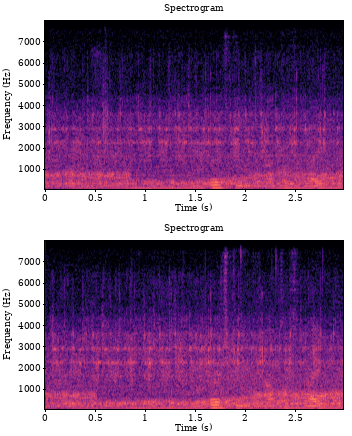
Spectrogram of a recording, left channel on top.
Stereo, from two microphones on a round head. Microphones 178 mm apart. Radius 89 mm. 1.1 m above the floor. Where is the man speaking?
60° right (ahead or behind), 1.2 m.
